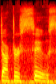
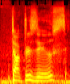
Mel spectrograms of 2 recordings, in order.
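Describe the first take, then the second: First: The name begins with an s sound. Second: The name begins with a z sound. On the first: This is how others insist it is said. "everyone's like, um, it's Doctor Seuss" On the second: This is how the speaker says it. "I had to say Doctor Zeus"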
